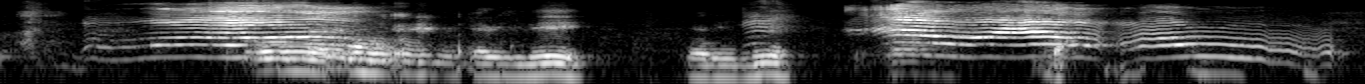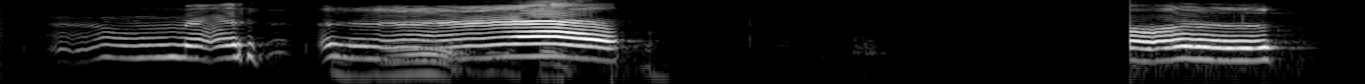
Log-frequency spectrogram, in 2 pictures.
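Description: A newborn baby wails in high, rising and falling cries, several long bursts separated by short pauses, then one last brief cry after a silence.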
